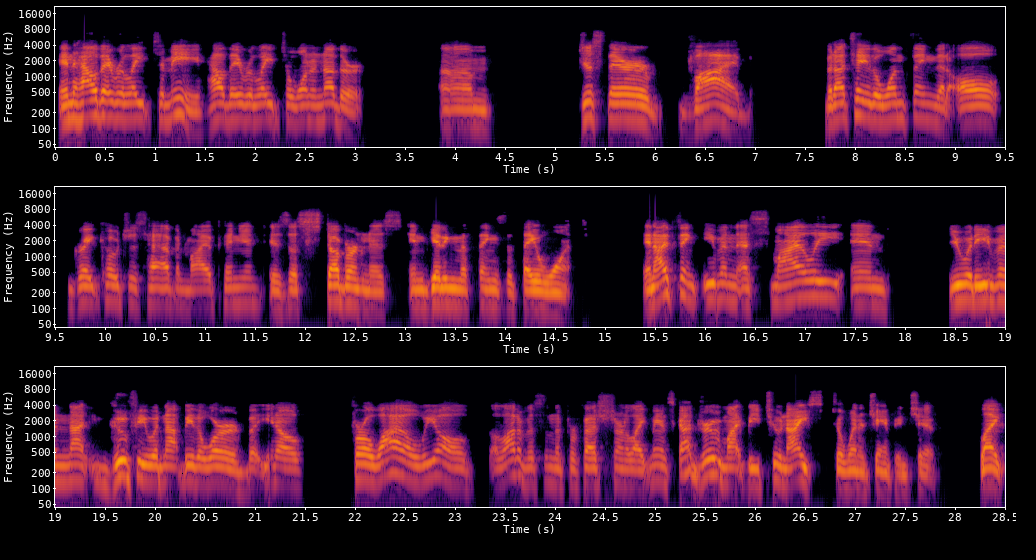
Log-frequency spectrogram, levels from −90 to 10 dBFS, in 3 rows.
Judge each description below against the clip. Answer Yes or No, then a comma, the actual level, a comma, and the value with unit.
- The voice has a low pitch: Yes, low, 130 Hz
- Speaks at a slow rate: No, average, 185 wpm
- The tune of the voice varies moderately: Yes, average, 4.1 semitones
